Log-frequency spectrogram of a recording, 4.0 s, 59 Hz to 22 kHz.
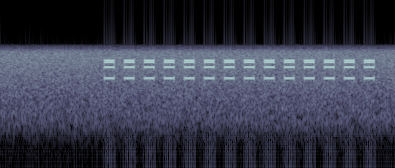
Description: Telephone call progress tone (North American plan), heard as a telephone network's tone, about 1400, 2050, 2450, 2600 Hz, 0.1 s on and 0.1 s off, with phone line noise. Off-hook warning tone.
